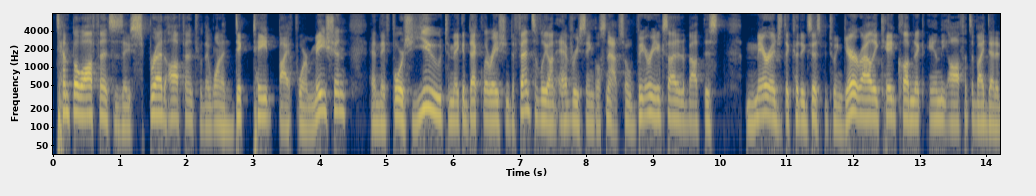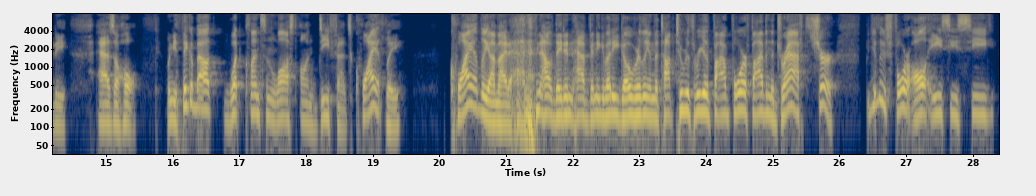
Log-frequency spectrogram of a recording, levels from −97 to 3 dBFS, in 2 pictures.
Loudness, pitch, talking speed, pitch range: -20 LUFS, 145 Hz, 190 wpm, 130-165 Hz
